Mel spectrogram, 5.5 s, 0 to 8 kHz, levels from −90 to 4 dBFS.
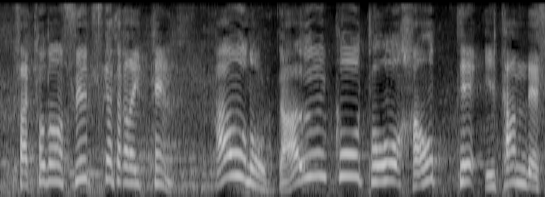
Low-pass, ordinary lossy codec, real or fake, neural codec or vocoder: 7.2 kHz; MP3, 48 kbps; fake; codec, 44.1 kHz, 3.4 kbps, Pupu-Codec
